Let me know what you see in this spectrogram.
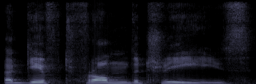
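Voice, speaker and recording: A man's voice: medium pitch, lively intonation, very slow, pitched above the performer's own voice. An ancient talking tree, played by a male game master speaks with grave formality. The grumbling treant takes its time over every pronouncement, solemn and weighty, as in a fantasy tabletop game. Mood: solemn, benevolent.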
